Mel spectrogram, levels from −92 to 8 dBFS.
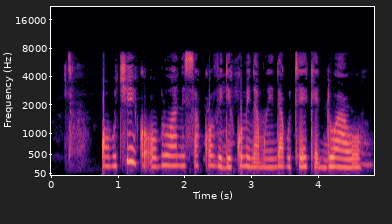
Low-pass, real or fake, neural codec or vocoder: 7.2 kHz; real; none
